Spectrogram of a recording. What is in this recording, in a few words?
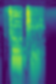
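"fruity", Indian English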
